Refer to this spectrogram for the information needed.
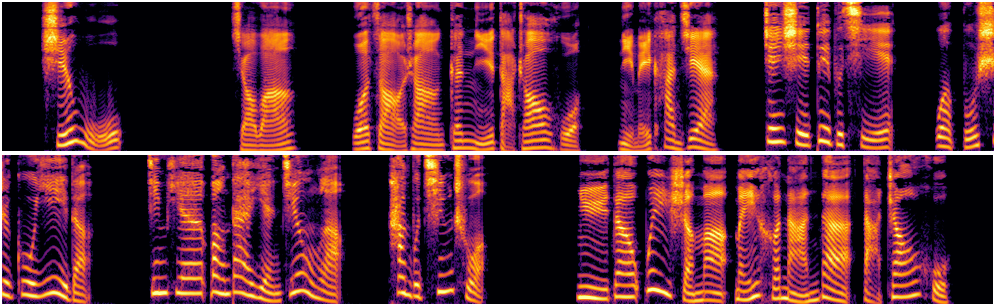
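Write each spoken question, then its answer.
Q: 女的为什么没和男的打招呼?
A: 忘戴眼镜了,看不清楚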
